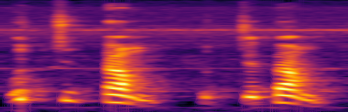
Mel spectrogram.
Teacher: उच्चतम में भी आधे च का उच्चारण हो रहा है फिर पूरे च का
